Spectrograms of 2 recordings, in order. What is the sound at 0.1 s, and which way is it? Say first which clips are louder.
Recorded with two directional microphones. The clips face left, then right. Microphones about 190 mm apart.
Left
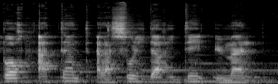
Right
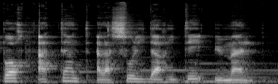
Speech: right 4 dB; 35° right (ahead or behind).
